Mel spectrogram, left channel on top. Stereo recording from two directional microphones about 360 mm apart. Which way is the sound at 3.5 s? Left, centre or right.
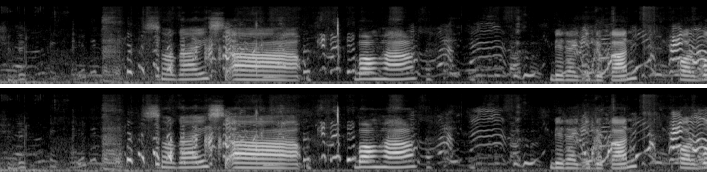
Centre.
